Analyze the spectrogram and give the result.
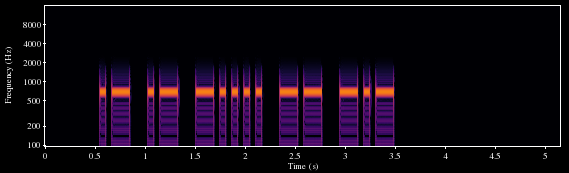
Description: Morse code, heard as a keyed tone, about 19 wpm, 700 Hz. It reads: AA6MK
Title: Call Signs Repeated 3x - 20wpm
